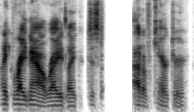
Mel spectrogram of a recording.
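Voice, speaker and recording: A man's voice: deep voice, level tone, fairly quick, sharp tone. A man chatting casually as a player in a tabletop game. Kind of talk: casual chat.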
